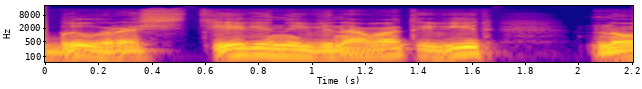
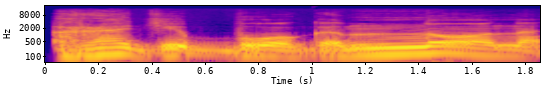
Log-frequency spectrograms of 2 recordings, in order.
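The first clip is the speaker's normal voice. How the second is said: faltering, mumbled words with cracking voice; 2 semitones higher than usual. Arkady Sergeyevich speaks on the phone to Nonna Mikhailovna, faltering and mumbling. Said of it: "срывающимся голосом забормотал".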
